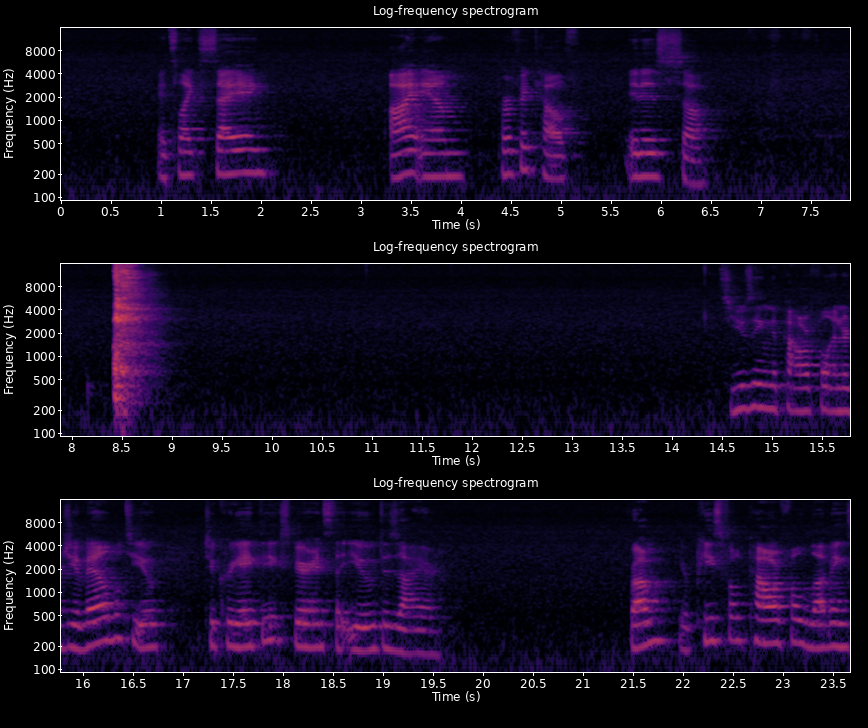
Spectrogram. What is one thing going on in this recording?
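A middle-aged woman speaks with animation close by, pausing now and then.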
